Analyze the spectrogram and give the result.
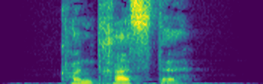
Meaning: nominative/accusative/genitive plural of Kontrast
- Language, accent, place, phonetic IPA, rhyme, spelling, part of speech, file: German, Germany, Berlin, [kɔnˈtʁastə], -astə, Kontraste, noun, De-Kontraste.ogg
